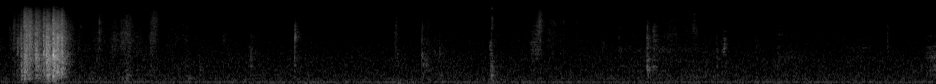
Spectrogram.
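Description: A burst of oracle card shuffling riffles up close at the start, then scattered soft taps and ticks of cards being handled follow in a quiet room.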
